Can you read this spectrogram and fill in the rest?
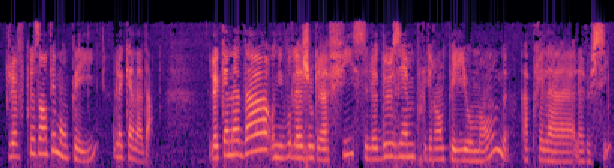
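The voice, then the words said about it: Canadian French accent. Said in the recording (French): “une jeune Canadienne dit avec son accent canadien ... il peut paraître un peu difficile à comprendre”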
